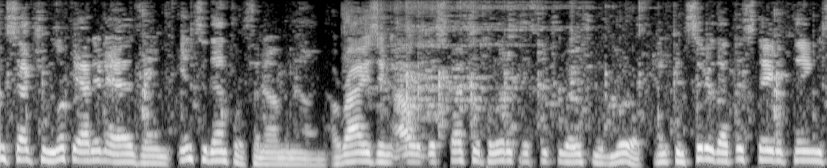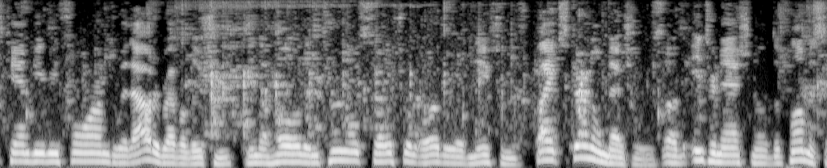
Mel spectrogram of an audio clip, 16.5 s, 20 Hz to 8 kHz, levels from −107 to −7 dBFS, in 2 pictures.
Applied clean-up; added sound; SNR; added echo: classical method Wiener filter.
